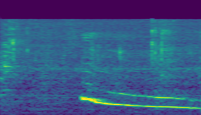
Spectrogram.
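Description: A long, drawn-out vocal moan that starts nearly a second in and slides steadily down in pitch for about two seconds.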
